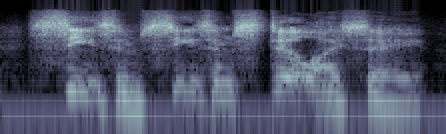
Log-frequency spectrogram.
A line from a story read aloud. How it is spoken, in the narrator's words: cried the abbot in furious chafe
